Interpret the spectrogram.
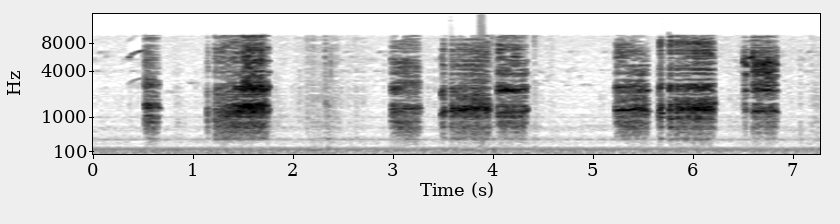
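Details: Little owl pair dropping in with a rodent: harsh, hissing screeches in bursts of about half a second to a second, several in a row, over a steady low hum.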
